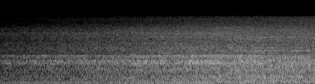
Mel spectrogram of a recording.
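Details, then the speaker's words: 270-S spin rinse dryer, final seconds of a short process before rotor stop positioner sets home position and door releases: steady high whir with even rapid pulse, swelling gently; normal smooth spin-down. "About 5 seconds left. Okay. There's the rotor stop positioner. There you go. You probably heard the door release."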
